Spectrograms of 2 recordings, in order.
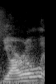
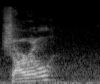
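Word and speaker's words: Jarl: language uh like scandinavian the j is pronounced like a y which is why the word url is yarl and not charles so the mod is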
